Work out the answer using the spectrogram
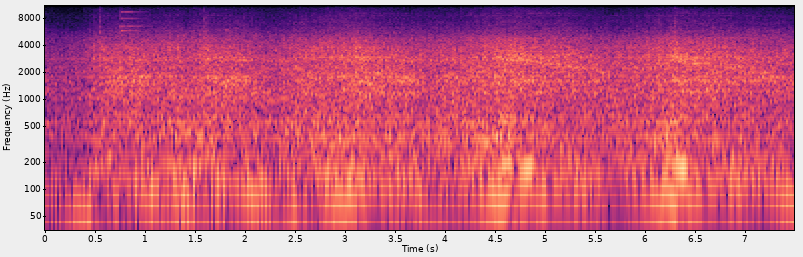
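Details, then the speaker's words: Honda Click 125i scooter that was hard to start and bogged on throttle, after cleaning and blowing out the injector and resetting: clean, even revving that rises and settles smoothly with no stumble; engine now runs normally. "ตอนนี้เล่นได้ปกติแล้วนะครับ"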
